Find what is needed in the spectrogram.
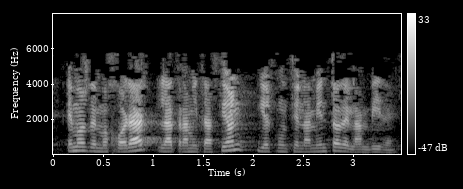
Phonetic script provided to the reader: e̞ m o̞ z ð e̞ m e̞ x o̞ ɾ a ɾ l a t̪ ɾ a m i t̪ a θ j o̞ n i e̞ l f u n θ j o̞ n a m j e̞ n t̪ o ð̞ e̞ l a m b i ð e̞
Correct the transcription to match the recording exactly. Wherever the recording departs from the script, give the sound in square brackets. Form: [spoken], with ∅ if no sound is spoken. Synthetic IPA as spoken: e̞ m o̞ z ð e̞ m e̞ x o̞ ɾ a ɾ l a t̪ ɾ a m i t̪ a θ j o̞ n i e̞ l f u n θ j o̞ n a m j e̞ n t̪ o ð̞ e̞ l a m b i ð e̞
